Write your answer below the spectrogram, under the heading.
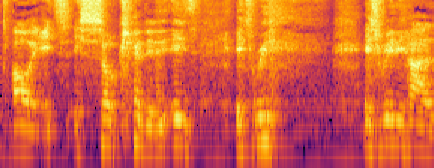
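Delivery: words broken by light giggles. Reviewing a beer and apologising for giggling, giggling. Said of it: "I do apologise for giggling".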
